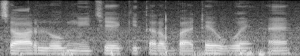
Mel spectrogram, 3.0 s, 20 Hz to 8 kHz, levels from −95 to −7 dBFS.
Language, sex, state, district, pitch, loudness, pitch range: Hindi, male, Uttar Pradesh, Lucknow, 110 Hz, -18 LUFS, 105-110 Hz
